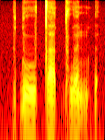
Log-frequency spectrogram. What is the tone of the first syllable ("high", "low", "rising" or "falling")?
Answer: low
